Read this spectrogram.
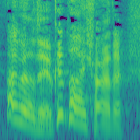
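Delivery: put-on Irish accent. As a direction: sign off in a stage Irish accent. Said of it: "Copy that accent".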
